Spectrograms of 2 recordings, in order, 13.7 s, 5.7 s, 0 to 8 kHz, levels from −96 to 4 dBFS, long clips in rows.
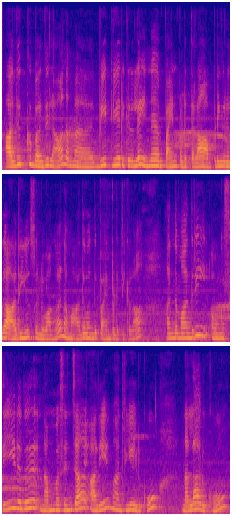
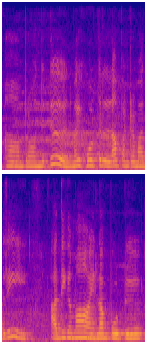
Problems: background sounds at intervals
